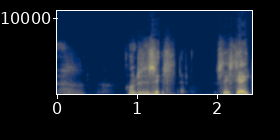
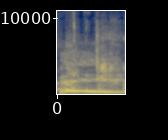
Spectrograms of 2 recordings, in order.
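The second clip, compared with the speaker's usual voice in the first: loud, high cheer with laughter; laughing cheer; 11 dB louder than usual. Real, not acted. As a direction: whoop at the punchline, laughing. Crowd cheers the punchline.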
